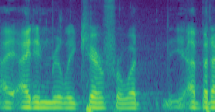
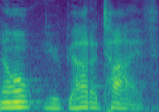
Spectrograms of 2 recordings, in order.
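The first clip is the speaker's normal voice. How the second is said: put-on divine, god-like voice. Describing the voices heard at the bottom of the stairs, God voice. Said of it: "and I got the God voice".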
